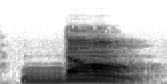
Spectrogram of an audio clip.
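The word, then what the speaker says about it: dent: is there then you will pronounce this as pronounce it as dong okay why don't because first thing is in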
